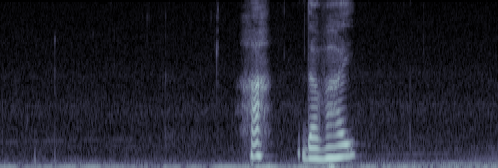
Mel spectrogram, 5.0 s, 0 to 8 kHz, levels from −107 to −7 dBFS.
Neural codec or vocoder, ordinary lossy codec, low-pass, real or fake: none; none; none; real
